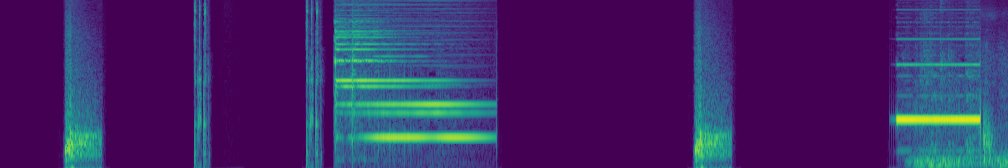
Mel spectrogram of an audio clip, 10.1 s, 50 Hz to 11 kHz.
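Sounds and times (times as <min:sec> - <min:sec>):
notification bell ringing: 0:03.4 - 0:05.0.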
